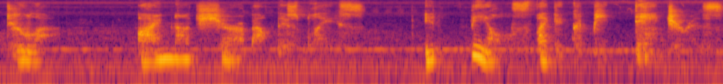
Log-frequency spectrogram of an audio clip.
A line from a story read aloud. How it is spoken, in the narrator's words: she whispered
